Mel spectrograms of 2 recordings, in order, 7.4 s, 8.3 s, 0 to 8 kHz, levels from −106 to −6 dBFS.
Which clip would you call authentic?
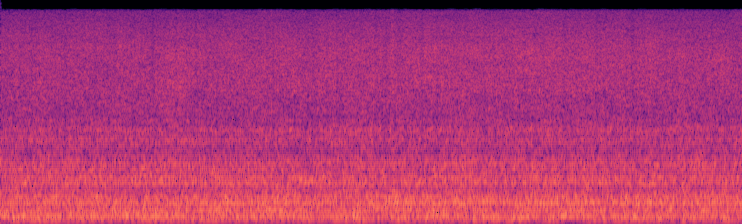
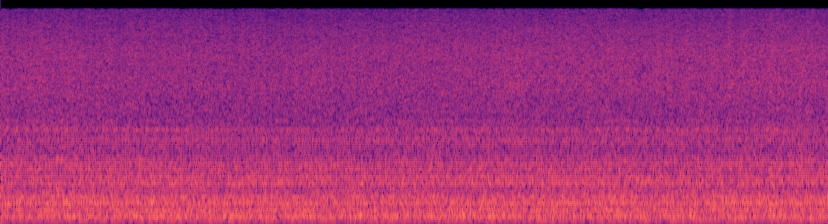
second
